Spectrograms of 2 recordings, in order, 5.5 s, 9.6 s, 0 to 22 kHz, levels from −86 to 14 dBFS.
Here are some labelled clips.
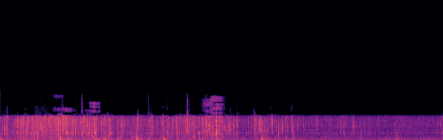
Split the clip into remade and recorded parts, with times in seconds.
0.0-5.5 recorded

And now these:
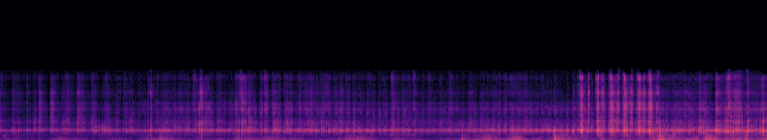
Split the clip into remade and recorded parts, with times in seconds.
0.0-6.8 remade; 6.8-7.5 recorded; 7.5-9.6 remade

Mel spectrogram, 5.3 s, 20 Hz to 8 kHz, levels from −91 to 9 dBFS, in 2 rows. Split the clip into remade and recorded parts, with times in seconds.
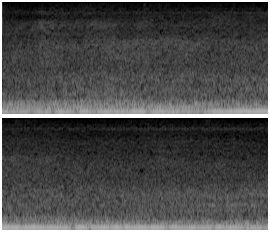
0.0-5.3 remade

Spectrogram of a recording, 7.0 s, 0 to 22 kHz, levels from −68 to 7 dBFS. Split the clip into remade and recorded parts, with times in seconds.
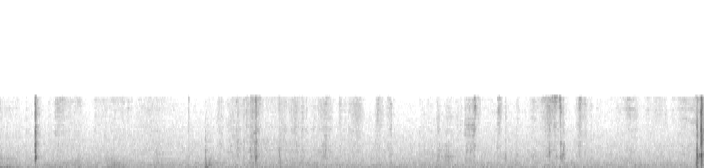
0.0-1.7 recorded; 1.7-3.8 remade; 3.8-4.7 recorded; 4.7-5.8 remade; 5.8-7.0 recorded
